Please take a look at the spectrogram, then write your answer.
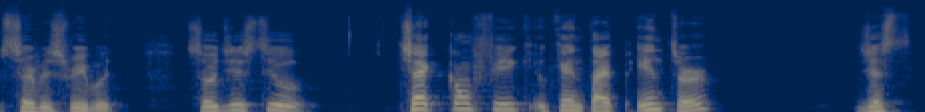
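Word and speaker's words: chkconfig: What you do, in order to enable the service, you use the check config tool. So, but it's spelled funny. It's like the chk config, okay?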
